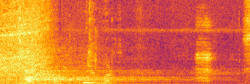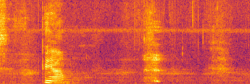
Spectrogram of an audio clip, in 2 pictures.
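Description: A woman speaks softly and tenderly close by.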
